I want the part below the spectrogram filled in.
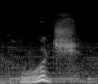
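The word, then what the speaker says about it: Łódź: we arrived in Lots which is spelt LOD Z but actually pronounced wood which is the third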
